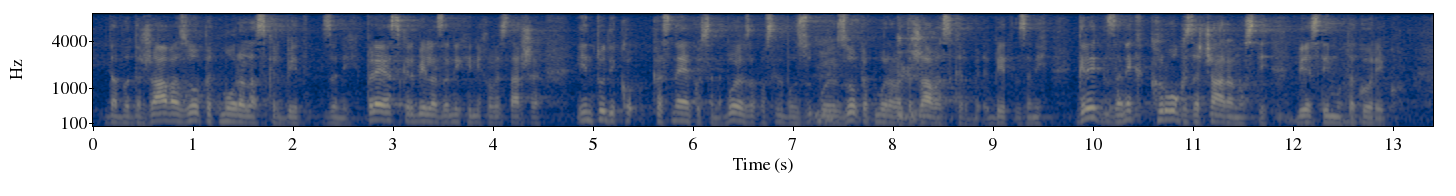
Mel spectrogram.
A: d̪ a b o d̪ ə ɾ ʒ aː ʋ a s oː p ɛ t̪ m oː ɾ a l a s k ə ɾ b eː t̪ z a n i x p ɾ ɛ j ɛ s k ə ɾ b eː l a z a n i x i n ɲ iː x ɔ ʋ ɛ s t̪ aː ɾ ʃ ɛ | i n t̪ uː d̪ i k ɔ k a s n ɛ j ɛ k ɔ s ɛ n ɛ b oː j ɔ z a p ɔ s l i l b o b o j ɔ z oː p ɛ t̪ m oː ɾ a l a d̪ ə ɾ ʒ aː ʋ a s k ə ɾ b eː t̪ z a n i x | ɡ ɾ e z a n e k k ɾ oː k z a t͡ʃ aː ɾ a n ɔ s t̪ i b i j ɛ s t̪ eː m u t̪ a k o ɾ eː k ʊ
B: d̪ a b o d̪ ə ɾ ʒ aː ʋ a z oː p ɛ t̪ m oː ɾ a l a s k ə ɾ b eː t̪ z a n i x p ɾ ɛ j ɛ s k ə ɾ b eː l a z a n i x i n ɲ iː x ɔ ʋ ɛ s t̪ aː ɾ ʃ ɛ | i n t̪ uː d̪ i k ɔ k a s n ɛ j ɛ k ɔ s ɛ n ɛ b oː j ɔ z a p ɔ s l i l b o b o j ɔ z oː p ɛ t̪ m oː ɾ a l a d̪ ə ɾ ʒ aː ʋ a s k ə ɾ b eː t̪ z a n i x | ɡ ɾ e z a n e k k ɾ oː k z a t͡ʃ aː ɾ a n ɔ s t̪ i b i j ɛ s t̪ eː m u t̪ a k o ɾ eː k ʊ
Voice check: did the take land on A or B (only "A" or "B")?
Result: B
